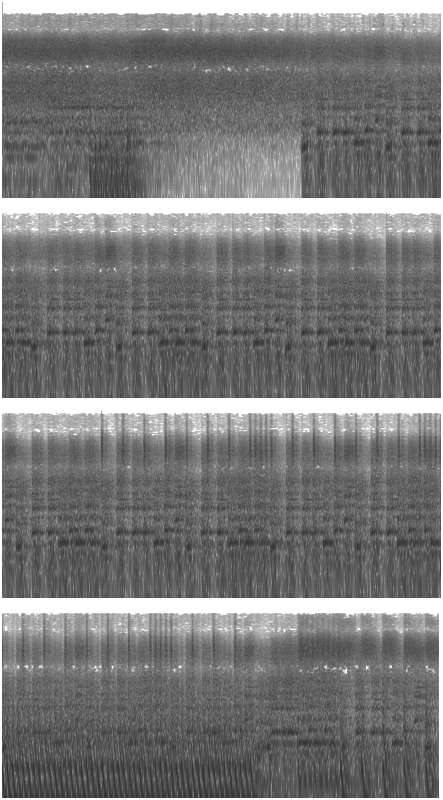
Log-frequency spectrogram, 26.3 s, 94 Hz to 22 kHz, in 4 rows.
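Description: Hardcore techno (gabba) DJ mix played back from a 1994 cassette tape. The fast kick drops out briefly and comes back about four and a half seconds in. Near the end a heavier, louder bass comes in under the beat.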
